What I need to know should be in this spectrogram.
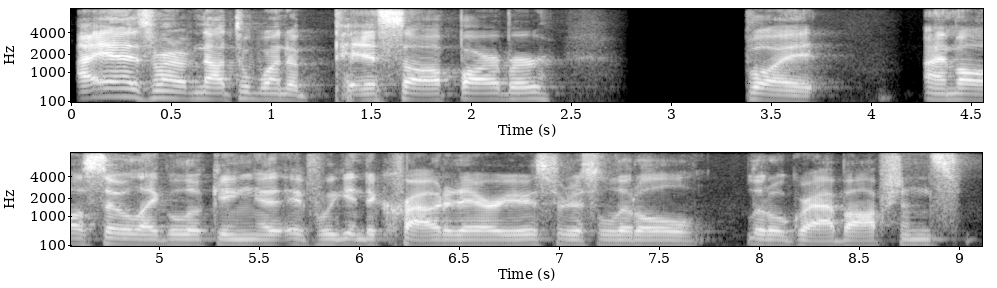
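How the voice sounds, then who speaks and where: A man's voice: mid-range voice, little pitch movement, moderate pace, smooth. Casual man playing a tabletop game. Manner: casual, speaks partly in character. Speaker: player. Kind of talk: tabletop role-play chat.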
